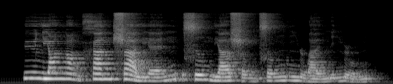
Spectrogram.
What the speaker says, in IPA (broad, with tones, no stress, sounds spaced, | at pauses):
y˥ l j ɑ˥ ŋ ɑ˥˩ ŋ x a˥ n ʂ ä˥˩ l j ɛ˧˥ n | s ɹ̩˥ n̪ j ä˧˥ ʂ ɤ˨˩ ŋ s ɤ˧˥ ŋ ɤ˥ ŋ ɻ w a˨˩ ɪ̯ n̪ i˧˥ n ɻ ʊ˨˩˦ ŋ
